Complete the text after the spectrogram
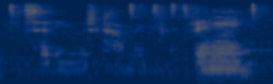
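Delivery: hushed, fast whisper of the threat; dramatic whisper. Acted. Narrator warns viewers about the threat to Vinny's wife, whispering. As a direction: whisper it like a dark secret.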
